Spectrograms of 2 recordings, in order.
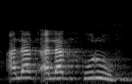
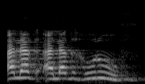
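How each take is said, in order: Both takes have the same delivery.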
